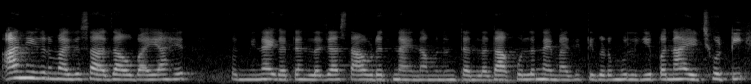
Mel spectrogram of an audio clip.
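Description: A chatty, excited woman in her thirties with a fairly high voice talks straight to her viewers while she films a family ceremony at home. She is recording on a handheld phone. A faint noise runs under her voice. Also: a little fast. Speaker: vlogger. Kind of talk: casual vlog narration. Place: at home during a family ceremony, indoors and outdoors.

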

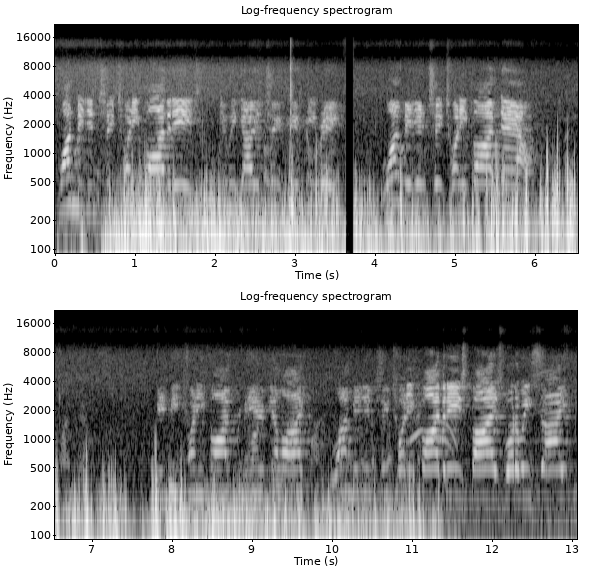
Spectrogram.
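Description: A man's voice: very high-pitched, monotone, normal speed, muffled recording. A middle-aged man working as an auctioneer outdoors, calling out bids, repeating the figure and pressing the buyers to bid. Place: outdoors on a suburban street lawn with a crowd. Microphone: far camera, no mic. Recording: distant voice, loud outdoor noise.

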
